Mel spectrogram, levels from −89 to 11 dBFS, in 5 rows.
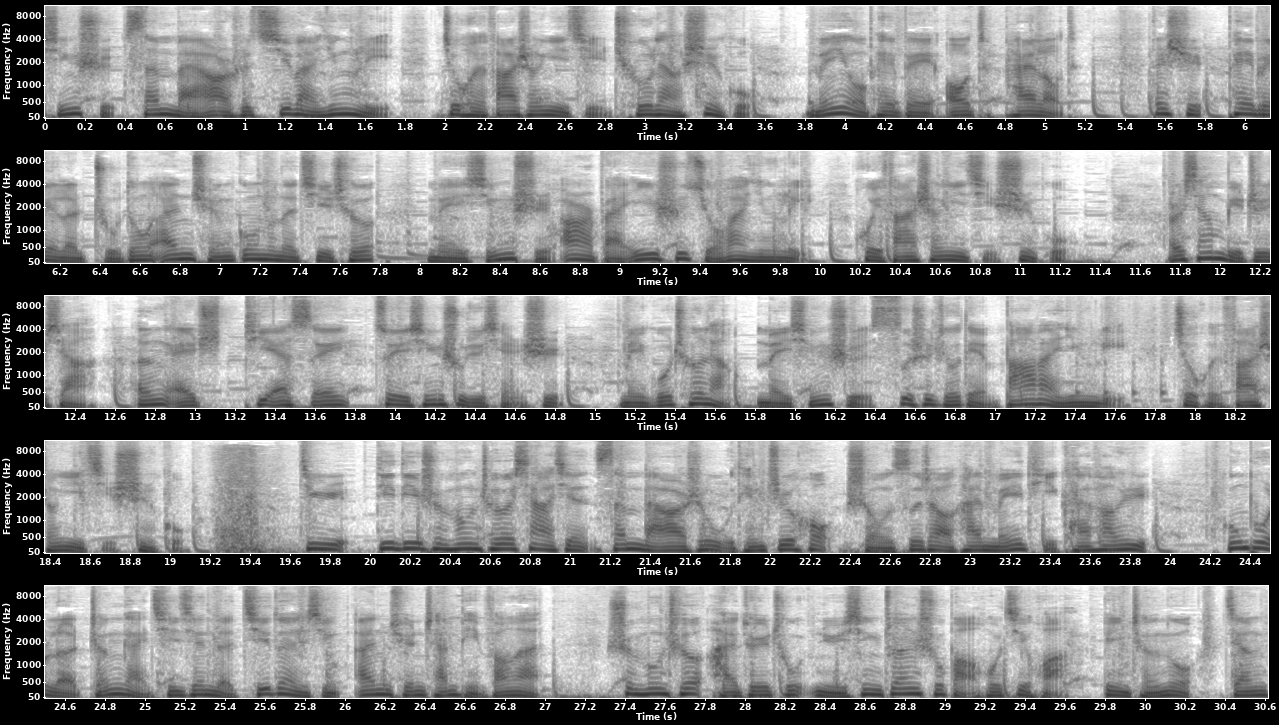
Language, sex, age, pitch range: Chinese, male, 20-39, 95-135 Hz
